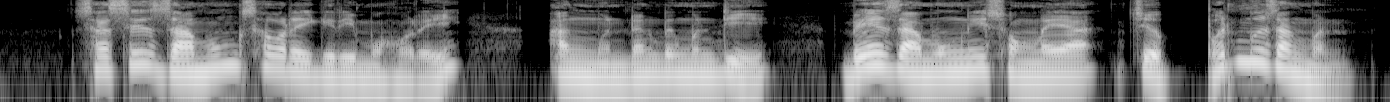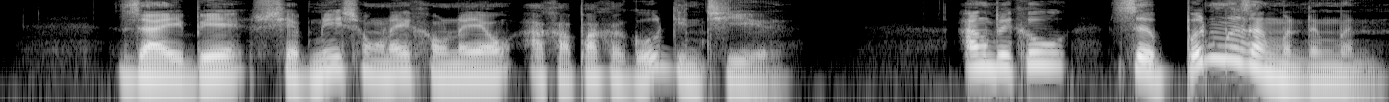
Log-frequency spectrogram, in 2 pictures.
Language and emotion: Bodo, happy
